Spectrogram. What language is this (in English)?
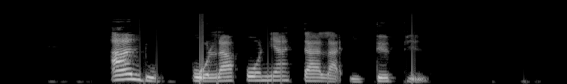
Tunen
